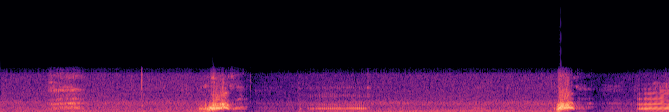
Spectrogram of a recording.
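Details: Roscoe the pit bull, hearing thunder, lets out short sharp barks at about two and five and a half seconds, with quieter whining murmurs between and a rising whine at the end.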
